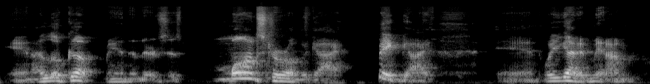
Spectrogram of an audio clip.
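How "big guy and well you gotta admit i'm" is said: plain reading voice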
